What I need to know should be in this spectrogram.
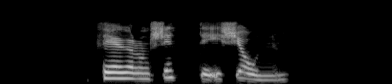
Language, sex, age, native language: Icelandic, female, 10, Icelandic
